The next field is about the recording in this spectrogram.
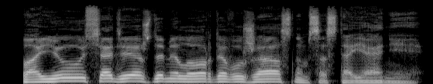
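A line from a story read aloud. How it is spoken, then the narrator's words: Funereal tone. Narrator (Russian): похоронным тоном заявил Нерим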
